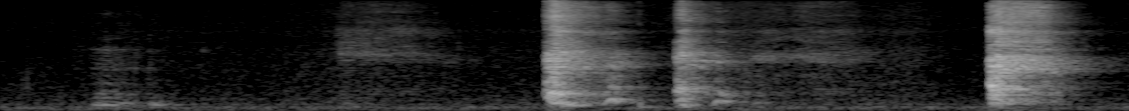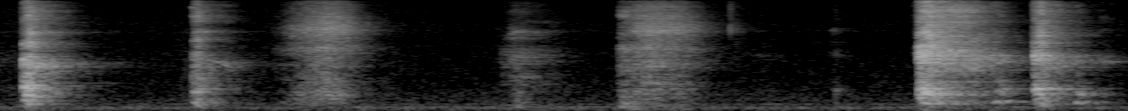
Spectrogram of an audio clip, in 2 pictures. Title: girl coughing hocking loggies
